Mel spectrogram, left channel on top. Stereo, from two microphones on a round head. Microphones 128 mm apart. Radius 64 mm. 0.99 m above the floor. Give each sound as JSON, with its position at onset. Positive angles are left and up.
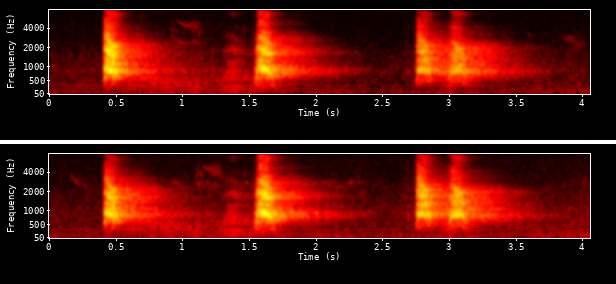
{"t": 0.4, "sound": "a dog barking", "side_deg": 50, "distance_m": 0.6}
